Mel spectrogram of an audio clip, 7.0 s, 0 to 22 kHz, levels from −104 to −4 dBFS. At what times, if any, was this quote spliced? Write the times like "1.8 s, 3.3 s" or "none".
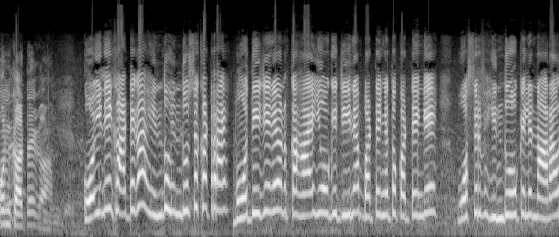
2.8 s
